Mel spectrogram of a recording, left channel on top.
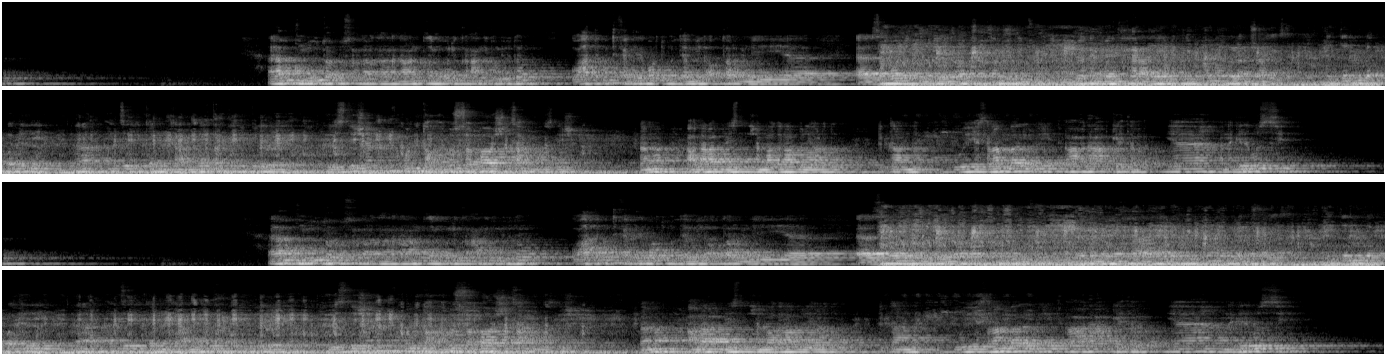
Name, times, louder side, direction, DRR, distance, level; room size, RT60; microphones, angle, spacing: voice 1, 2.7-5.3 5.7-8.1 8.5-12.9 13.2-19.6 20.2-22.2 22.6-23.0 23.3-26.6, left 1 dB, 65° left, 0 dB, 1.1 m, -21 dB
sound 1, 8.8-24.1, right 1 dB, 15° right, 0.4 m, -24 dB
9.0 x 6.7 x 3.0 m, 2.2 s
head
